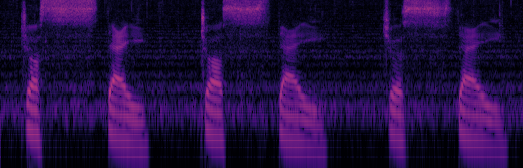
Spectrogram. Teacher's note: by not producing not pronouncing the T sound in the middle of these words in between these two words is to produce only one S sound, one S sound, a long S sound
